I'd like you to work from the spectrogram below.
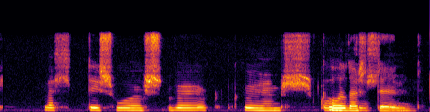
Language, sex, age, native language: Icelandic, female, 10, Icelandic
